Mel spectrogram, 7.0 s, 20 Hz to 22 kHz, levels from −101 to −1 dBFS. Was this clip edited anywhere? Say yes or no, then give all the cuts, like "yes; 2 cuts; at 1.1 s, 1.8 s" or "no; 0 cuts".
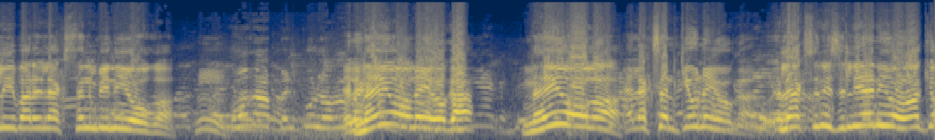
no; 0 cuts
